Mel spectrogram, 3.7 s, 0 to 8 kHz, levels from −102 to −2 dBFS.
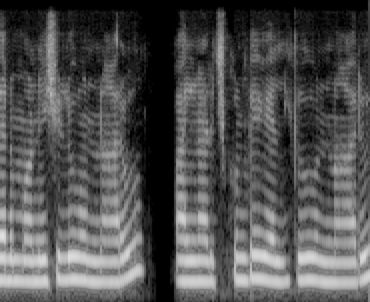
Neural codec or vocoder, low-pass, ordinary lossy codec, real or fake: codec, 16 kHz, 4.8 kbps, FACodec; 7.2 kHz; none; fake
